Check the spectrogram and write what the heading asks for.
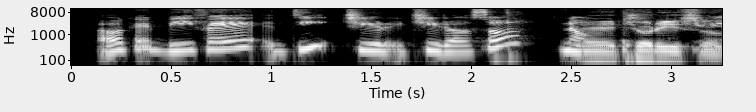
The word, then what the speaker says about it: chorizo: Signature dish is beef de chiroso. Bife. Yeah, bife. But it doesn't have a little chink behind it. It's just say bife. Okay, bife de chiroso. No, chorizo.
